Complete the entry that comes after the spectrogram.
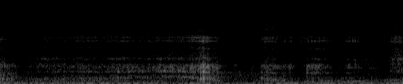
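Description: Long nails scratch and tap the outer wall of a stack of medium-sized, hollow, empty striped wooden bowls nested together. A soft, steady scratching runs throughout, with a brief louder woody tap near the middle that dies away quickly.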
